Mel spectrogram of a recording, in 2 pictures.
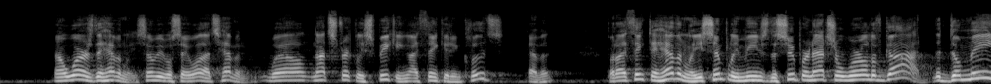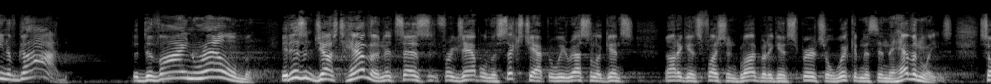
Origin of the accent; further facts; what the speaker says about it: United States; Now, I'm an American citizen. No matter where I go in the world, I'm an American citizen.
